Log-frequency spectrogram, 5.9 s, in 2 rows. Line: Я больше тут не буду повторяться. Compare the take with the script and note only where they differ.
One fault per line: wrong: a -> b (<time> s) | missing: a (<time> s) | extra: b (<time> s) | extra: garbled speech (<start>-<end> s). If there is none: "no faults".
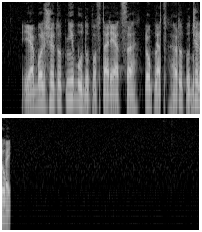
extra: garbled speech (2.1-3.1 s)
